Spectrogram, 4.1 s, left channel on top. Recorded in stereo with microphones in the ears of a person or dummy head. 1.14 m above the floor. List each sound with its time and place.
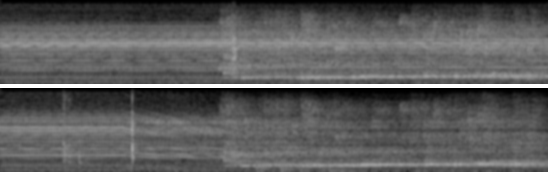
1.6 s a running tap: 35° left (ahead or behind), 1.2 m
